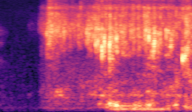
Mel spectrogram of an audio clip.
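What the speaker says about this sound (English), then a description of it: "let me rinse this off" Water from a running kitchen tap pours steadily as something is rinsed beneath it, a close, continuous splashing hiss that starts abruptly after a brief silence.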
